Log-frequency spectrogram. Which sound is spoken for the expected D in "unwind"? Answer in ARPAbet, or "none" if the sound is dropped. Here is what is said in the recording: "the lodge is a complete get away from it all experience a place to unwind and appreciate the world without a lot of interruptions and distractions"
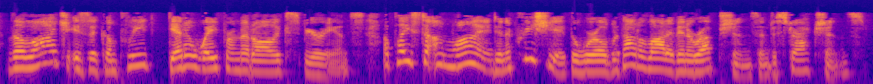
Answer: D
